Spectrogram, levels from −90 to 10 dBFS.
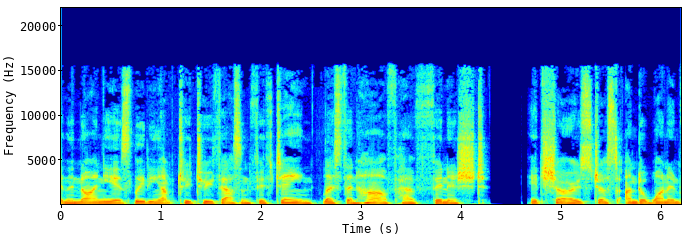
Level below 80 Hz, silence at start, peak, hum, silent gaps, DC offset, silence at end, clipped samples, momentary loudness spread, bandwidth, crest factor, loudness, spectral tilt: -44 dBFS; 0 s; -2 dBFS; none; none; under 0.1%; 0 s; under 0.1%; 4 LU; 16 kHz; 12 dB; -14 LUFS; -4.5 dB/octave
